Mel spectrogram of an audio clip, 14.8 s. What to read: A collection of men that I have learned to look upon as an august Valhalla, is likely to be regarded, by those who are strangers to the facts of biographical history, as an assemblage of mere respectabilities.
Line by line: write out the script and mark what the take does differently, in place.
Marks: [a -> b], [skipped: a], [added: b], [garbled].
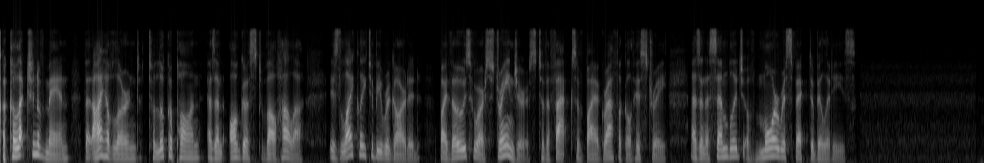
A collection of men that I have learned to look upon as an august Valhalla, is likely to be regarded, by those who are strangers to the facts of biographical history, as an assemblage of [mere -> more] respectabilities.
